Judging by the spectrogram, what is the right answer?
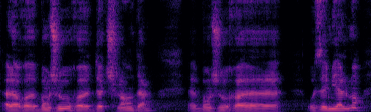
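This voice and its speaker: Chatting as a ham radio operator, this husky man rambles and hesitates in a friendly-paced French radio-contact style. His voice is lowish and a little slow, and the audio sounds dull.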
